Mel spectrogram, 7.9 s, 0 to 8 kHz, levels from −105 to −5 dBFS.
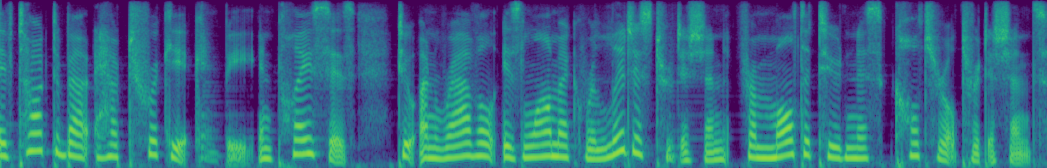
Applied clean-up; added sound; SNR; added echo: neural mask model DeepFilterNet 3.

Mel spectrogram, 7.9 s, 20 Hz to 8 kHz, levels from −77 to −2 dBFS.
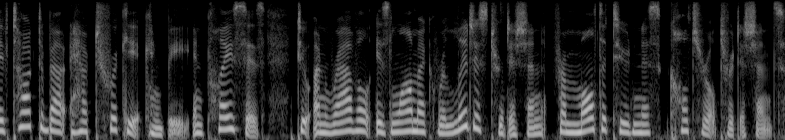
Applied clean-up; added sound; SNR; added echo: neural mask model Resemble Enhance denoiser.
